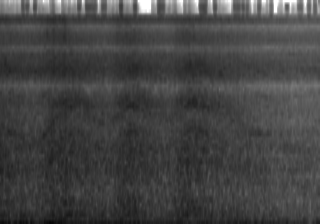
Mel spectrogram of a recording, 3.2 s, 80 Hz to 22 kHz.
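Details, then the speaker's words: 1986 Oldsmobile Cutlass 442 after replacing AC compressor belt and retensioning all belts: fires right up with quick rev, then steady even run, no belt squeal or odd knocks. "Great. And let's start it up. See if anything crazy happens."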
